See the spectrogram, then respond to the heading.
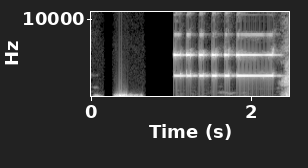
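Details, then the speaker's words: Mazda Miata, torque wrench on front lug nut with parking brake on: six quick high beeps then one solid held tone when set torque is reached, before double-checking all nuts. "when you hear the solid tone that means you're [Music] there and then because I have OCD really bad I will go back and just double check everything"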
